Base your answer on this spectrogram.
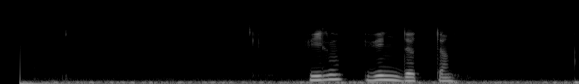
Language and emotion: Russian, neutral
